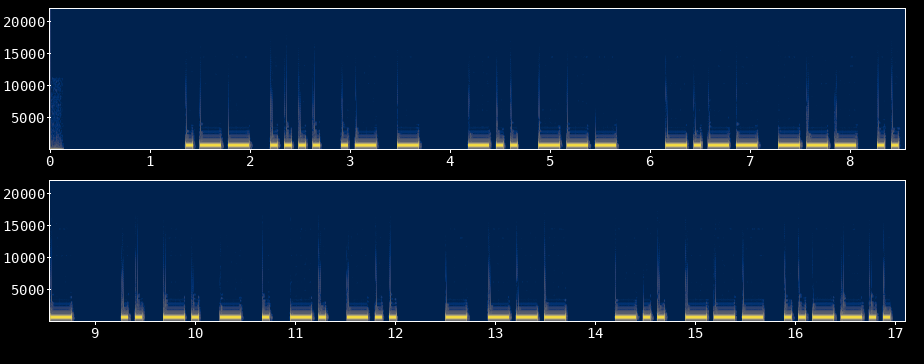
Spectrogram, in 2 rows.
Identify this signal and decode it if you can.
Morse code, heard as a keyed tone, about 17 wpm, 700 Hz. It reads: WHAT DO YOU INTEND TO DO?
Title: Sentences from Top 1600 Words 17wpm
